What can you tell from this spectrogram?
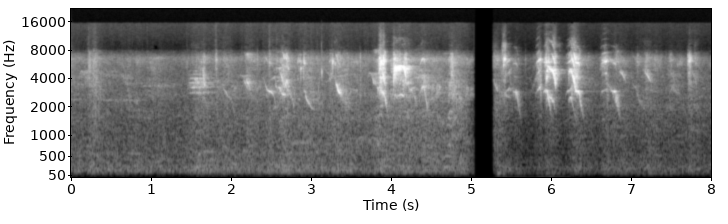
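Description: Birds in the trees chirping, many short, high calls that sweep downward, over a steady outdoor hiss. The sound cuts out completely for a moment about five seconds in.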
